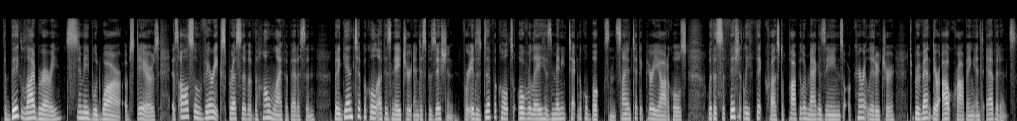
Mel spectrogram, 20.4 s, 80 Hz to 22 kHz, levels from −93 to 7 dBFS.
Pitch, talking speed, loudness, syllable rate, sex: 160 Hz, 155 wpm, -22 LUFS, 5.8 syllables/s, female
